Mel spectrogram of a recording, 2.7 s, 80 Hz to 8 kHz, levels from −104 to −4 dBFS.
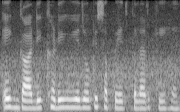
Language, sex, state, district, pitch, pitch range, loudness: Hindi, female, Haryana, Rohtak, 205 Hz, 185-210 Hz, -17 LUFS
